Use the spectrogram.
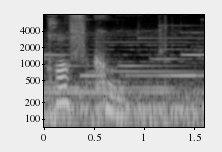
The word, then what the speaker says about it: Cont'd: As for nomenclature to address my individual person, I believe it would be pronounced Cont'd. Yes, Cont'd of the Ea.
